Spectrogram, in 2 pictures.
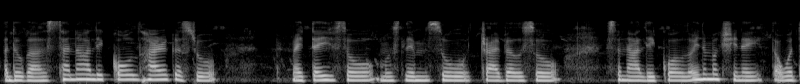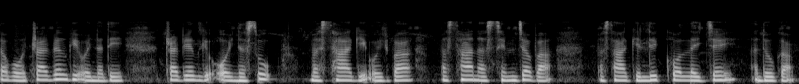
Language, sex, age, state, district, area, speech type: Manipuri, female, 18-30, Manipur, Tengnoupal, rural, spontaneous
